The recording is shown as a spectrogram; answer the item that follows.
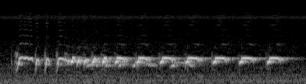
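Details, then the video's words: Local zebra dove song for morning luring: a single continuous trill of about twelve rapid, evenly spaced cooing notes at a steady pitch. "Perkutut lokal gacor pancingan untuk pagi hari"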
